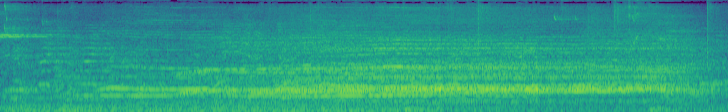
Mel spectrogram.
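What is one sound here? Spectators cheer and chant.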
